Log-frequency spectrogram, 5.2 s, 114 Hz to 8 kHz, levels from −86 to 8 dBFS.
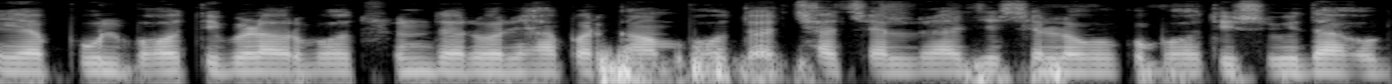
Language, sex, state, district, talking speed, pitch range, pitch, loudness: Hindi, male, Bihar, Supaul, 300 wpm, 105-110 Hz, 105 Hz, -17 LUFS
